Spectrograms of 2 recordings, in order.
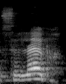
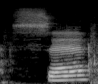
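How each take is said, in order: First: "célèbre" cut short, no "ay" at the end; two-syllable "célèbre", ending on the "br"; missing final é. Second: "célébré" ending on a full "ay" sound; careful French "célébré", three syllables; accented final é. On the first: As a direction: drop the final vowel sound of "célèbre". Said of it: "without the E accent". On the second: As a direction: sound the last é of "célébré" clearly. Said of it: "to be with an accent". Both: Shown as a demonstration.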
